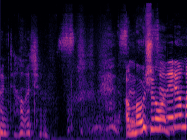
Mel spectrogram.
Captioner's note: chuckling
